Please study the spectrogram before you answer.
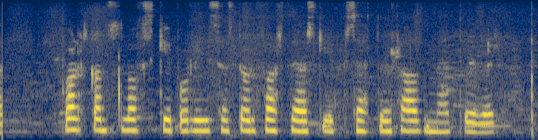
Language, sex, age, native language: Icelandic, other, 13, Icelandic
